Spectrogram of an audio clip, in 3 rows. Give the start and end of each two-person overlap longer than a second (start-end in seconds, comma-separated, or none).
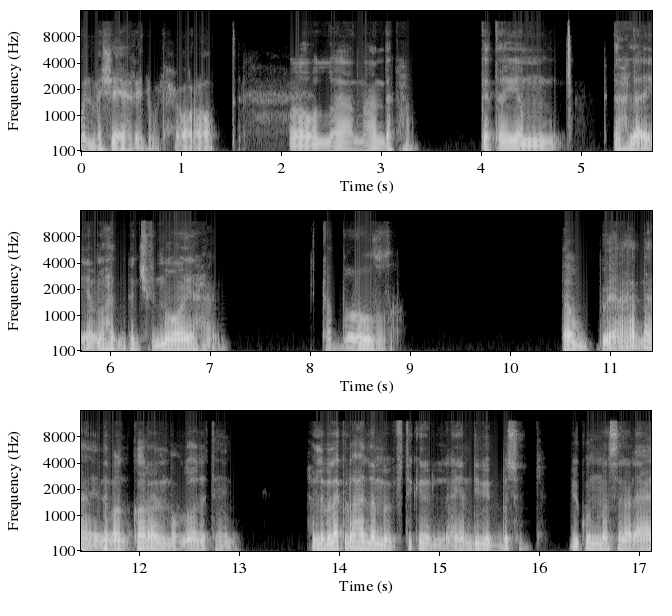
none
